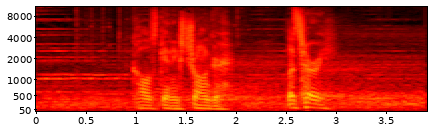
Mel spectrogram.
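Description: A young man speaks urgently.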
